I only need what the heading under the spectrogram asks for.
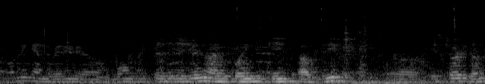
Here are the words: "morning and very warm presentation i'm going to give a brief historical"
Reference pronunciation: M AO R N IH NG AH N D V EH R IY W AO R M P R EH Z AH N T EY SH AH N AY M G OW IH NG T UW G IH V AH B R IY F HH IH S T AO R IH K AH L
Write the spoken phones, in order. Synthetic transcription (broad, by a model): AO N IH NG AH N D V EH R IY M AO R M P R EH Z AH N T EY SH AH N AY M G OW IH NG T UW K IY P AH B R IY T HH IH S T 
